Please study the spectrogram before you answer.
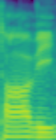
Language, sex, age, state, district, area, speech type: Tamil, male, 30-45, Tamil Nadu, Viluppuram, rural, read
